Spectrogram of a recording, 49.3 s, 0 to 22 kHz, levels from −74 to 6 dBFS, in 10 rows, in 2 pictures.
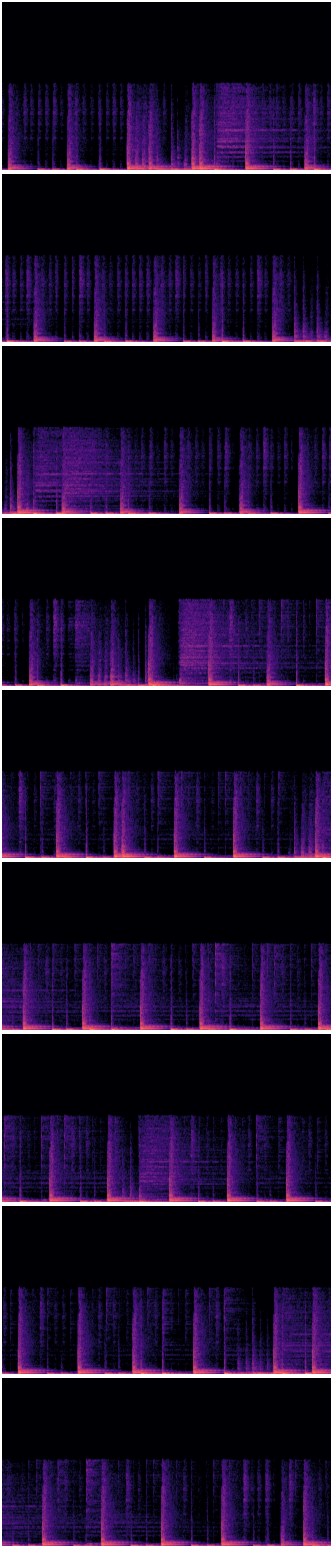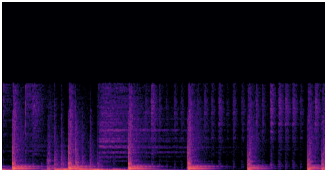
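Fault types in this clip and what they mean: Dolby Digital compression: music dulled with nothing above 11.5 kHz, plus rough, fluttering noise around tones, likely from starved low-bitrate AC-3 coding; a plain low-pass adds no such noise.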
